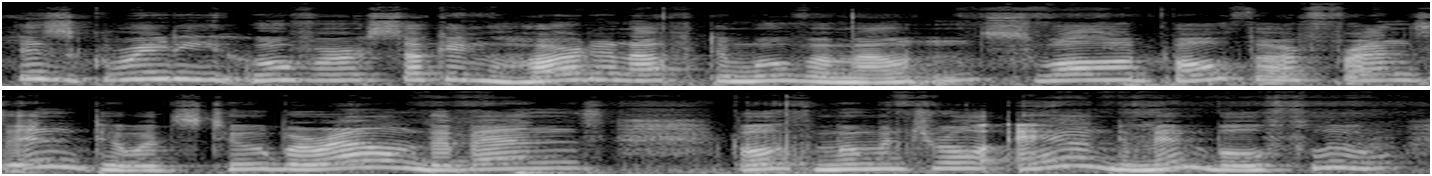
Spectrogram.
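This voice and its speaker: A woman storyteller giving a dramatic reading of a rhyming picture book, expressive, with hushed and emphatic passages. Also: high voice, measured pace, rough recording. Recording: faint background noise.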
